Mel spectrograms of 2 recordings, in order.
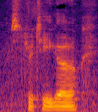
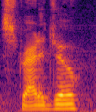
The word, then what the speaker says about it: Stratego: Stratego. If you pronounce it Stratego, go home.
